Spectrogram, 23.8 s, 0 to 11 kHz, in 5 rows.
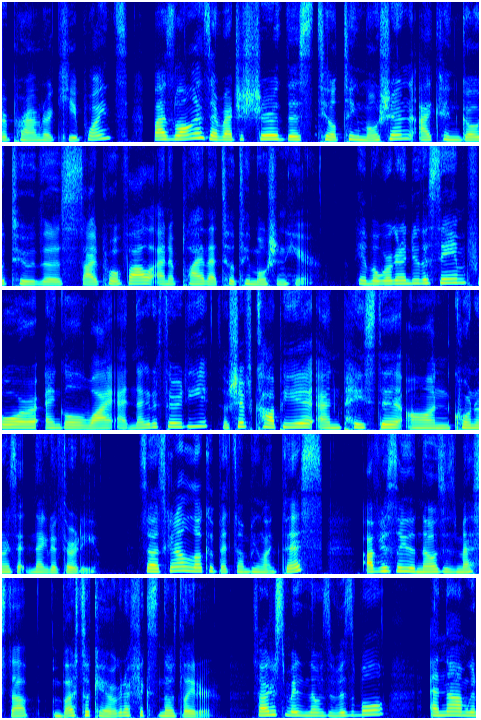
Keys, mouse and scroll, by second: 8.9 ctrl+shift+c, 11.6 ctrl+shift+v.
